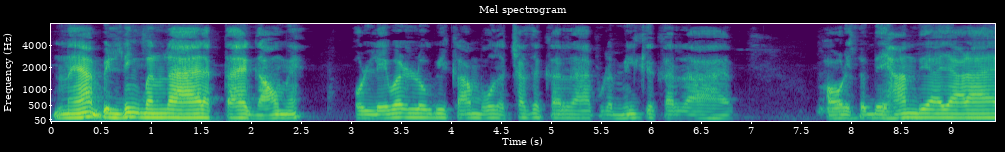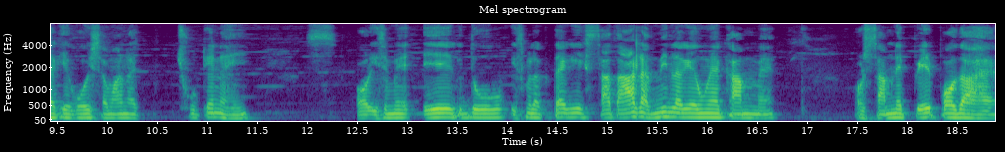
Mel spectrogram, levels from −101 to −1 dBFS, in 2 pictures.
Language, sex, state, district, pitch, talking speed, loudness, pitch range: Hindi, male, Bihar, East Champaran, 120 Hz, 180 wpm, -22 LUFS, 110-125 Hz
